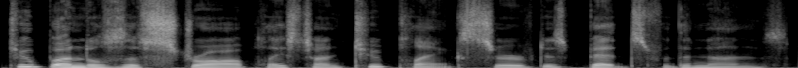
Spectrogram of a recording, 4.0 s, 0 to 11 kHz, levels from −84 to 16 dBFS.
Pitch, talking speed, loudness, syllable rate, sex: 165 Hz, 210 wpm, -19 LUFS, 4.3 syllables/s, female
